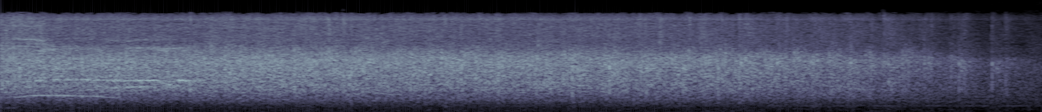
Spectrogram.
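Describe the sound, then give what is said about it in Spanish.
An audience claps for a performer, many hands in a dense, even roar that holds steady before thinning and fading toward the end. “Un aplauso para Lili, por favor.”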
